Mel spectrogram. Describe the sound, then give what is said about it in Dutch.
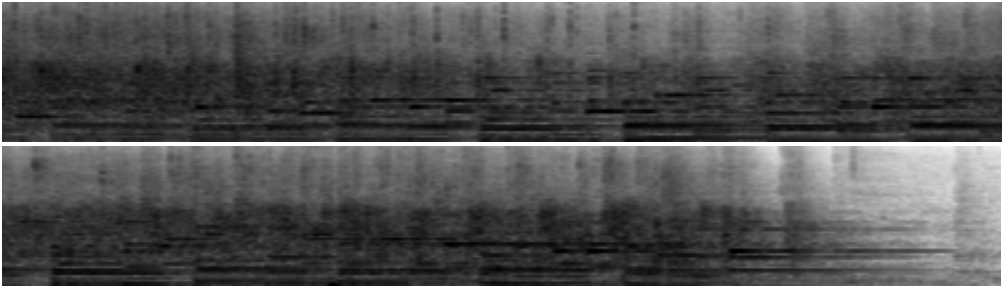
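A large audience applauds steadily, a dense wash of clapping that stays loud for about nine seconds before tapering off at the end, with music playing faintly underneath. “Nou, het applaus van u eh, zegt genoeg.”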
